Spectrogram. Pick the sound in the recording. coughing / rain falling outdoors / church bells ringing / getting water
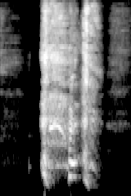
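coughing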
